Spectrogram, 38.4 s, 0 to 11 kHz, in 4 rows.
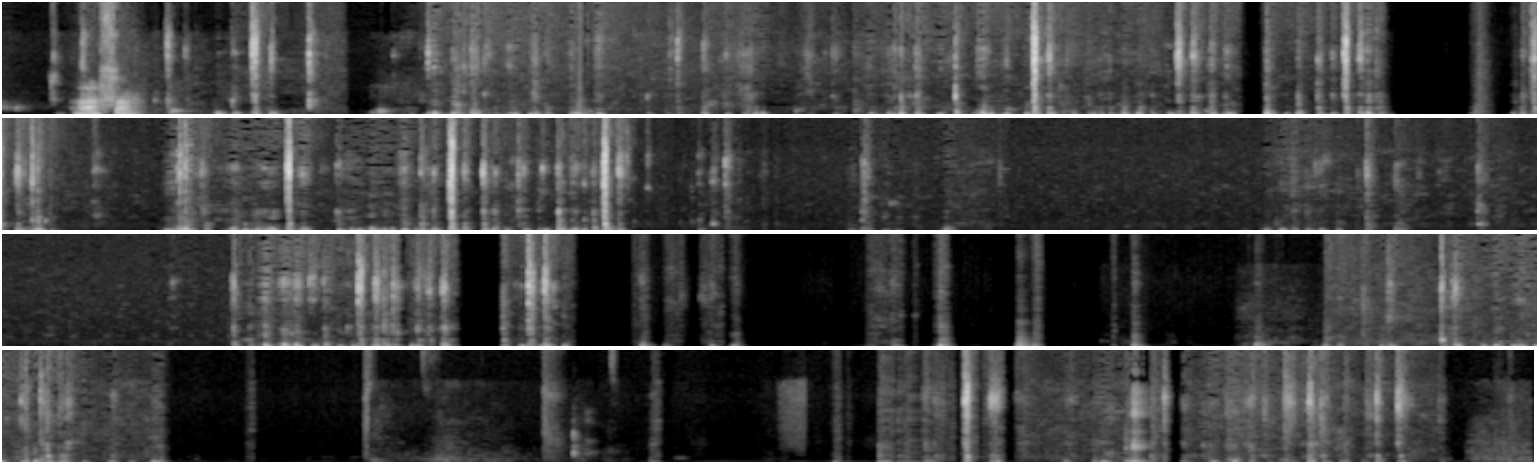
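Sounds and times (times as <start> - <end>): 
speech: 0.5 - 1.2
typing a comment on a computer keyboard: 1.1 - 2.1, 2.7 - 8.7, 9.5 - 9.9, 10.7 - 14.2, 17.5 - 18.4, 20.7 - 22.8, 27.5 - 29.7, 34.4 - 37.7.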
